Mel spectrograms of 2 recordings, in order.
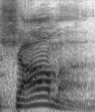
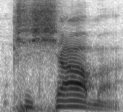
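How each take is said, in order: First: The word starts with an sh sound. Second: The word starts with a k sound. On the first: The speaker calls it right. "the K is silent" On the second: The speaker calls it wrong. "I thought it was"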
